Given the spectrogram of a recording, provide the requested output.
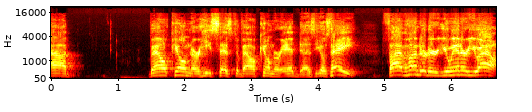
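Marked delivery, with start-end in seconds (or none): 4.2-6.7 brash, bold, pushy delivery. Retelling a poker scene where Ed Bailey challenges Val Kilmer: retelling Ed Bailey's bold challenge. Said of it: "just real bold to him".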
